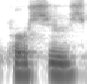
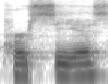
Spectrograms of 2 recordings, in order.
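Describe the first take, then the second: First: The e and u merge into one gliding vowel. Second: The e and u are said as separate vowels. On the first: The speaker calls it right. "E U is a diphthong, like in Zeus" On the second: The speaker calls it wrong. "it's probably not Perseus"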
